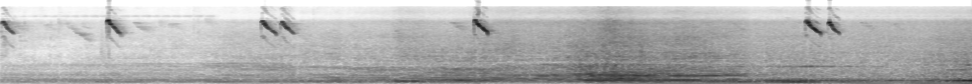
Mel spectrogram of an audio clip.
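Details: White-eye opening call before singing, locally called ngecal: high, steeply descending whistled notes, some doubled, every couple of seconds, with a motorcycle or car passing and rumbling through the middle.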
